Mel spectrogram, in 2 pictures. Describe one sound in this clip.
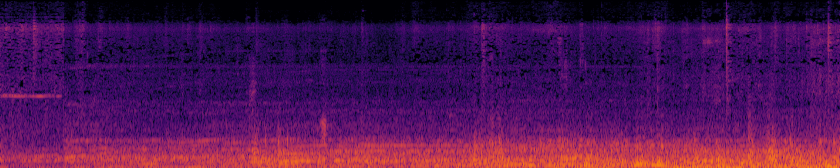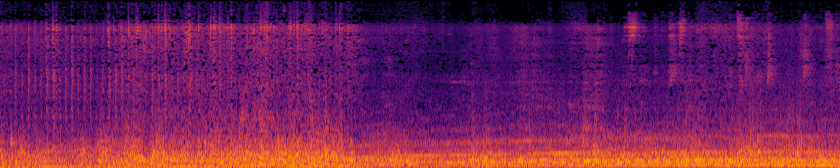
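A tram hums and rumbles as it rolls along the tracks, its motor whining up and down in pitch.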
